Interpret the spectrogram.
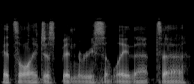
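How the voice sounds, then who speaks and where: A young man streaming a game, with a hoarse voice from illness, chatting slowly and loosely. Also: very deep voice, completely flat delivery, dry recording. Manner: slow, rambling, laid-back talk. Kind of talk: casual livestream chat.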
